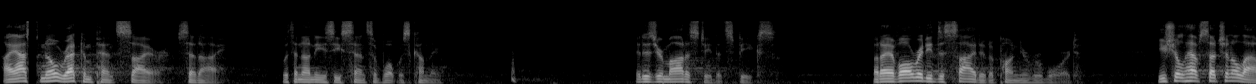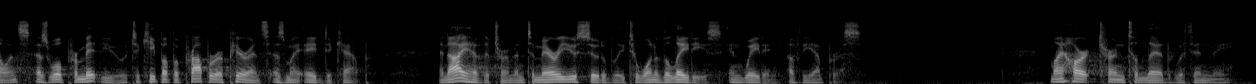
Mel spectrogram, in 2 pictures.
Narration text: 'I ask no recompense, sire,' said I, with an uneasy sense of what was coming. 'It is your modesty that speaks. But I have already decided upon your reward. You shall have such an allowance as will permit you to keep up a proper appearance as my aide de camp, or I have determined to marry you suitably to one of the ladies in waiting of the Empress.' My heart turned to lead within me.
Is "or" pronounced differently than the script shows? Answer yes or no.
yes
